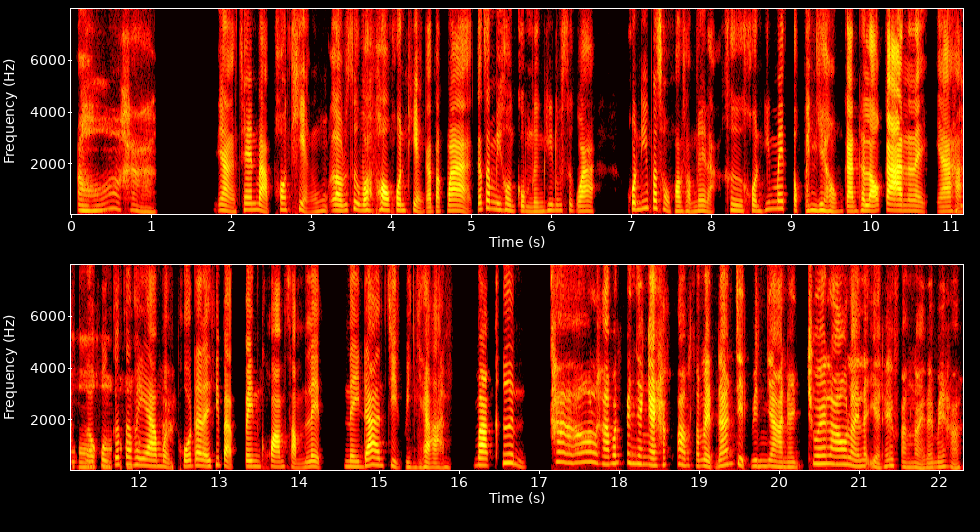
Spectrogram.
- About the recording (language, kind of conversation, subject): Thai, podcast, สังคมออนไลน์เปลี่ยนความหมายของความสำเร็จอย่างไรบ้าง?
- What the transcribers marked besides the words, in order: laughing while speaking: "เหยื่อ"; laughing while speaking: "วิญญาณ"; tapping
